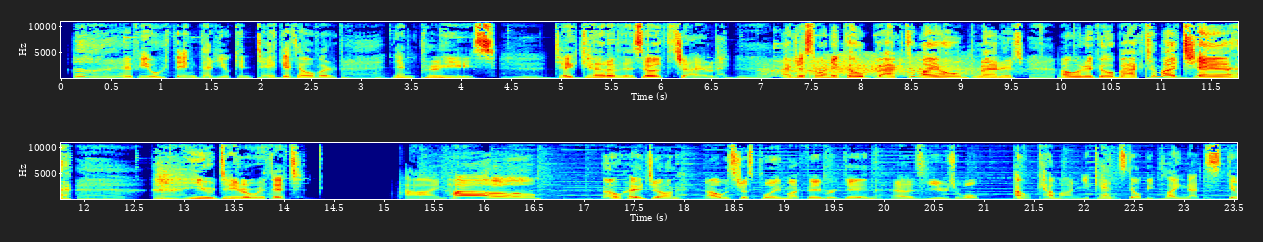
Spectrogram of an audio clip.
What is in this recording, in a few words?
cartoon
